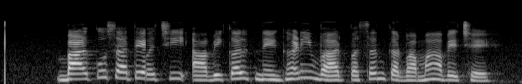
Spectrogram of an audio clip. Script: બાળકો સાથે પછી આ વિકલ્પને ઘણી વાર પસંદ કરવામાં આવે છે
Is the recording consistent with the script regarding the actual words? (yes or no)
yes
